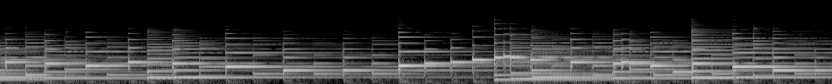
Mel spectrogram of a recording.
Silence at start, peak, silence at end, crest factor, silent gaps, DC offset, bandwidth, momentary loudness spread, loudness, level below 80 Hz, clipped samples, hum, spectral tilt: 0 s; -6 dBFS; 0 s; 14 dB; none; under 0.1%; 7.2 kHz; 5 LU; -20 LUFS; -58 dBFS; under 0.1%; none; -6 dB/octave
